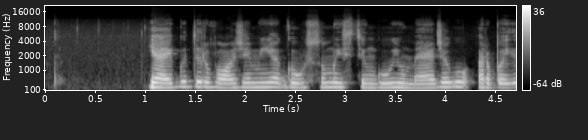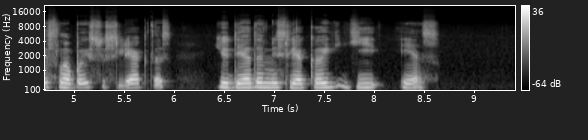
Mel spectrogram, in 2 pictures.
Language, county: Lithuanian, Alytus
